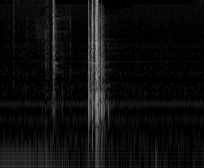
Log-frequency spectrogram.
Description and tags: pick up and hang up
